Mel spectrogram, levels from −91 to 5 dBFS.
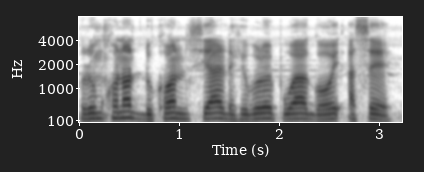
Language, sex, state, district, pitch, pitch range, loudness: Assamese, male, Assam, Kamrup Metropolitan, 150 Hz, 140-155 Hz, -17 LUFS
